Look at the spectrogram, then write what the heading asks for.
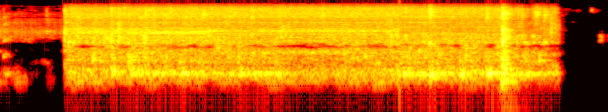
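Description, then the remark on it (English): Water gushes steadily from a tap into a bathtub for about five seconds to warm up the bath water, a loud, continuous rushing that starts abruptly and cuts off cleanly. “How's the temperature? Too hot? Too cold? A little bit chilly? Here, let's warm it up.”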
